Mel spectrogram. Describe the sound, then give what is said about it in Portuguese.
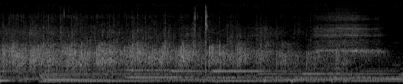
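A crowd applauds couples steadily for about four seconds, a dense wash of clapping over sustained low tones and a soft hum, tapering slightly toward the end. “Você pode aplaudir esses casais?”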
